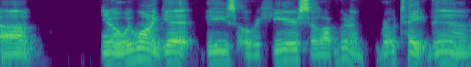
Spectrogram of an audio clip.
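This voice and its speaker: A man with a plain, everyday voice talks at a fairly slow pace. His pitch is medium, with ordinary variation. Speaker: engineering drafting instructor. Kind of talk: live class tutorial. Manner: casual, conversational.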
